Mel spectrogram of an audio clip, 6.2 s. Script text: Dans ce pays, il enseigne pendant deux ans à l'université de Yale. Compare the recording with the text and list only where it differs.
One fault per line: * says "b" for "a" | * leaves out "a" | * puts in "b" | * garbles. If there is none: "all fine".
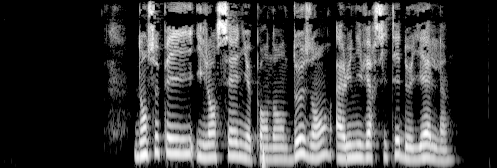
all fine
